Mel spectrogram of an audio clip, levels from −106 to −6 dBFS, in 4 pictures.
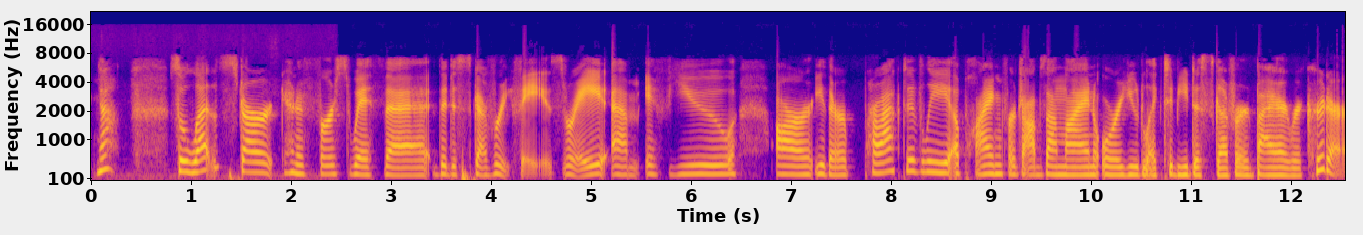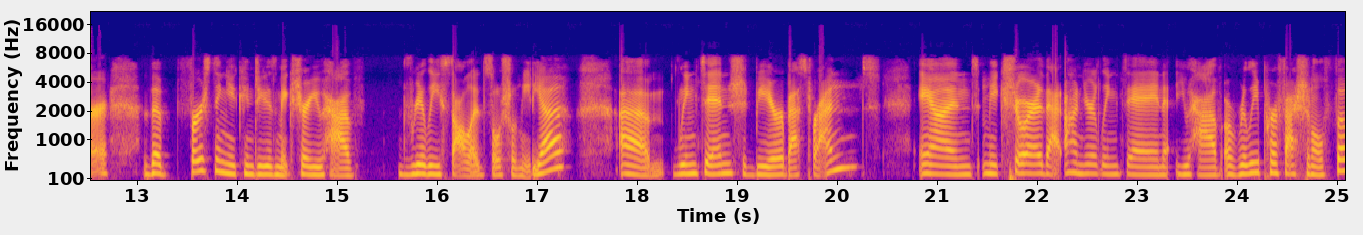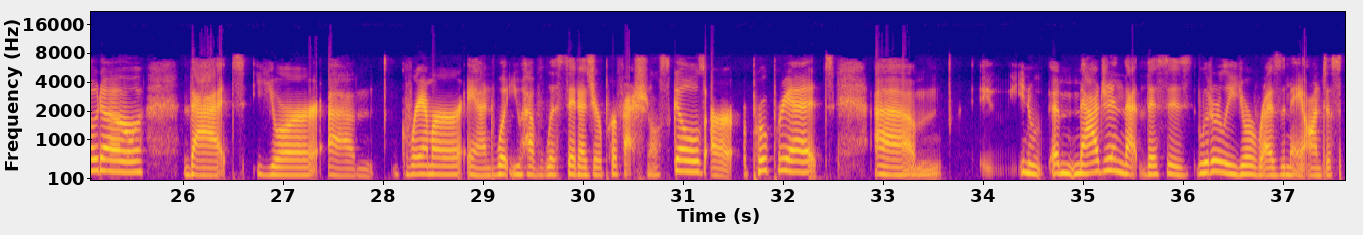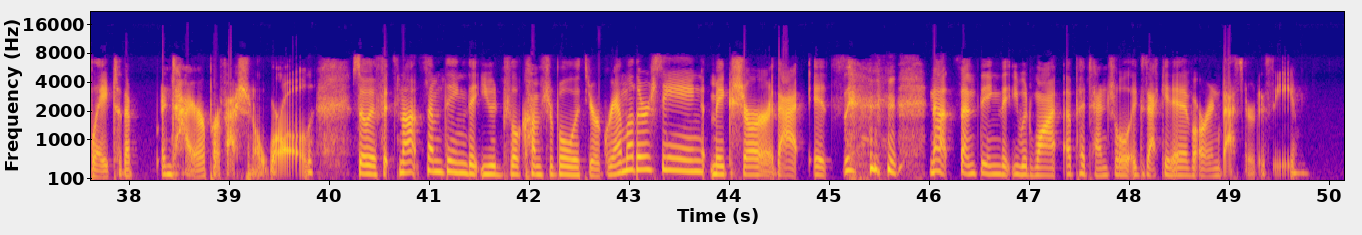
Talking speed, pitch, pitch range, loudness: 155 wpm, 200 Hz, 185-235 Hz, -19 LUFS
